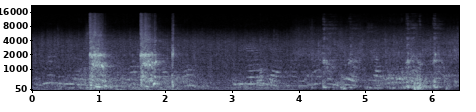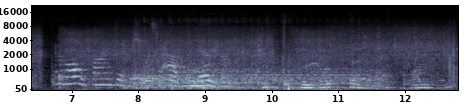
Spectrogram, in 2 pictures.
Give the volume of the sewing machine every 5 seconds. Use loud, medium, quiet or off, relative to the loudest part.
medium, loud, loud.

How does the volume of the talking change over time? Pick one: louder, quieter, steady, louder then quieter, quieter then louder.
louder then quieter.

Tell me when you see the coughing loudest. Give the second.
1 s.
